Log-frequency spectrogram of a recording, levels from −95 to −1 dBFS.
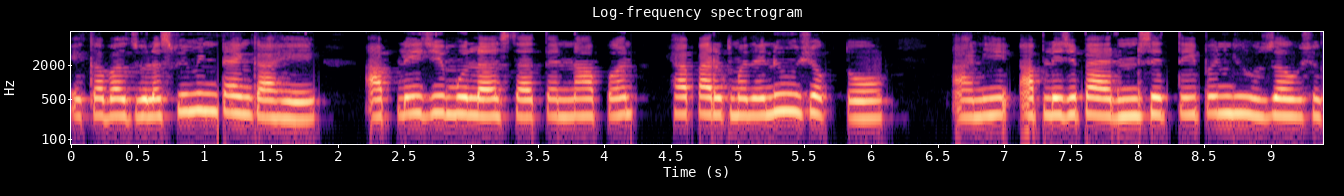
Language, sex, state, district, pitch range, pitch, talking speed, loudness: Marathi, female, Maharashtra, Pune, 250-275 Hz, 260 Hz, 155 wpm, -15 LUFS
